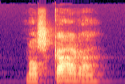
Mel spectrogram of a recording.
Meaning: mascara
- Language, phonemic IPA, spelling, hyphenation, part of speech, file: Dutch, /mɑsˈkara/, mascara, mas‧ca‧ra, noun, Nl-mascara.ogg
